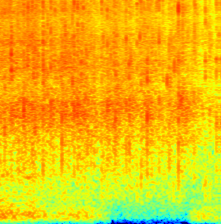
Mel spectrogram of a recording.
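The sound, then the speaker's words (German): Steady audience applause for the worship leader fills the whole stretch, a dense crackle of many hands clapping at an even loudness with no voices over it. “Applaus für den Worshipleiter, das hat er gut gemacht.”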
